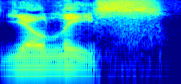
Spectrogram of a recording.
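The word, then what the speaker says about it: Jhoulys: And that's how you pronounce it, Yolise.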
